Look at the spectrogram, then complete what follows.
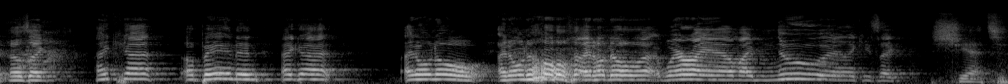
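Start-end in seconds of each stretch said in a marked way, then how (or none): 1.0-8.2 high, loud, lost whine; hammed-up pitiful confusion; helpless pleading. Drunk, lost, pleading to acquaintance. 9.3-10.0 low, soft exasperated curse; acted reluctant sigh of a word; grudging resignation. Grudging reaction of reluctant rescuer.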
